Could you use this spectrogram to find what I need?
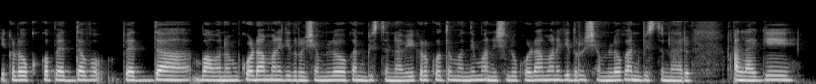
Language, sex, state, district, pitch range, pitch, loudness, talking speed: Telugu, female, Andhra Pradesh, Guntur, 190-205 Hz, 200 Hz, -15 LUFS, 160 wpm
